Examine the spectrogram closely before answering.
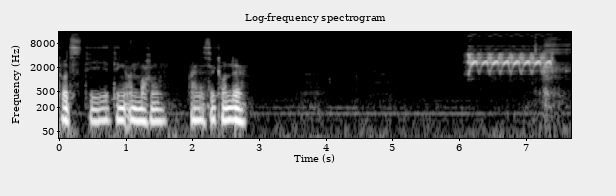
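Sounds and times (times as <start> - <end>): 
speech: 0.0 - 2.9
electronic alarm ringing with a warbling rising-and-falling tone: 6.1 - 7.5.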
